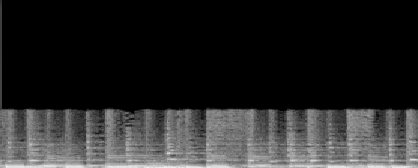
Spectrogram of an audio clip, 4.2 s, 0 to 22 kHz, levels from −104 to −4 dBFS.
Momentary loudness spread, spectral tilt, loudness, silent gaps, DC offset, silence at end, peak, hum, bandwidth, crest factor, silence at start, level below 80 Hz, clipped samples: 7 LU; -7 dB/octave; -18 LUFS; none; under 0.1%; 0 s; -4 dBFS; none; 8 kHz; 12 dB; 0 s; -26 dBFS; under 0.1%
